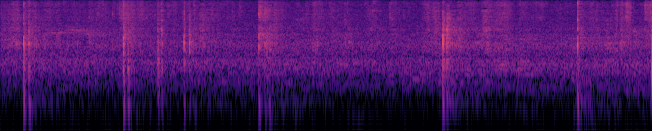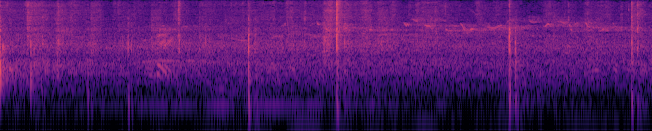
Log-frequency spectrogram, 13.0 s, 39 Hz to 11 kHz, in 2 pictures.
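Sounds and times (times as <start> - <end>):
ball slapping on hard court: 0.1 - 0.5, 1.2 - 2.8, 4.4 - 4.7, 5.7 - 8.4, 9.8 - 10.2, 11.5 - 11.9, 12.7 - 13.0.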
